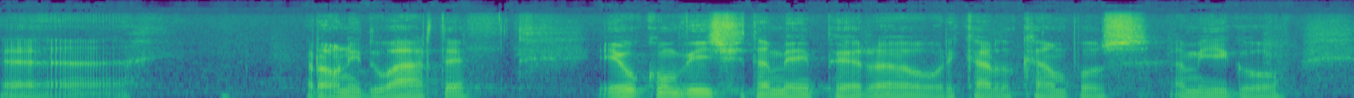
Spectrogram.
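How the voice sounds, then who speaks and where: In an Italian accent, a man talks at a very slow pace with fairly low pitch and monotone, flat intonation. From Italy. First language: Italian (speaking Portuguese). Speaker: legal expert panelist. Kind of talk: conference panel presentation. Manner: hesitant, many filler sounds.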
